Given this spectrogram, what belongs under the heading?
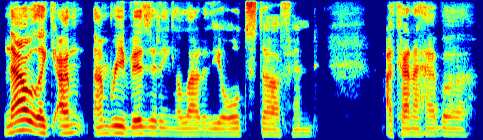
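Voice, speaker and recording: A man's voice: medium pitch, fairly even intonation, normal speed, fairly bright tone, no echo, studio quality. A man chatting casually as a podcast guest, enthusiastic and slangy, hesitating through lots of likes and dudes. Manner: enthusiastic, slangy, swearing, hesitant phrasing full of 'like' and 'dude'. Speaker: podcast guest, independent filmmaker. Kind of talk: casual chat.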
